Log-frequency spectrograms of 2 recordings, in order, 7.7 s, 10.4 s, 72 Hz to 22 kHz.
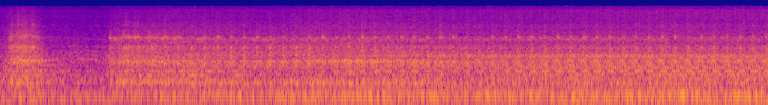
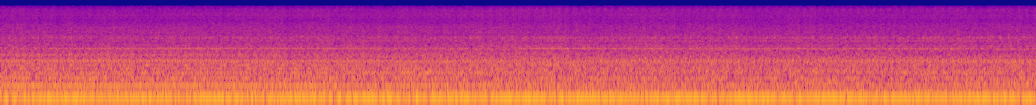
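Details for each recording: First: Denyo DCA610SPM generator cranking steadily with uneven pulse about four per second but never catching; magnetic pickup tested good at 1.3–1.4 ohms, wire harness suspected; crank no-start. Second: Denyo DCA610SPM diesel generator that wouldn't start, running after checking the magnetic pickup (1.3–1.4 ohms) and its wiring: steady, even diesel drone with a smooth low hum and no knocks or misses; idling normally.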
